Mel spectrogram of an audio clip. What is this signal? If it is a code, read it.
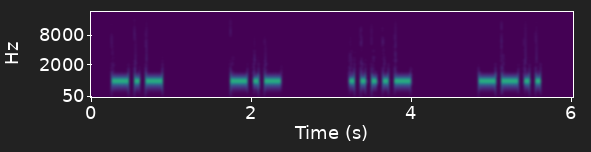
Morse code, heard as a keyed tone, about 17 wpm, spaced as for 8 wpm, 700 Hz. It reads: KK4Z
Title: USA Call Signs - 4x Character Spacing - 17wpm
